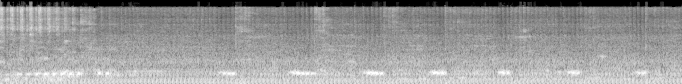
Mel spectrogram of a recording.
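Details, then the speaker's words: Snow blower small engine surges and sags about every two-thirds of a second instead of holding speed; it gets some fuel but not enough, running lean from carburettor fuel starvation before the carburettor is cleaned. "It's just straight up not getting fuel somehow. And it's because something in the carburetor."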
